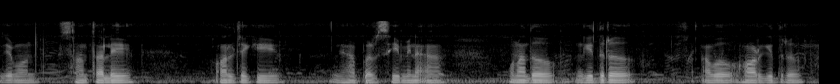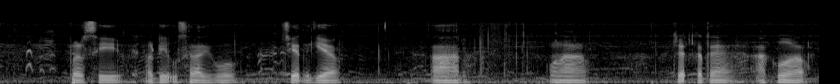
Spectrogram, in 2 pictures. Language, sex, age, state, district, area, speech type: Santali, male, 30-45, West Bengal, Purba Bardhaman, rural, spontaneous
